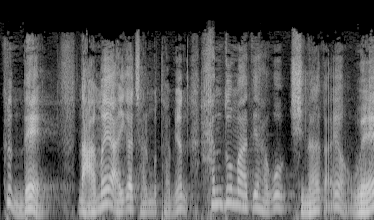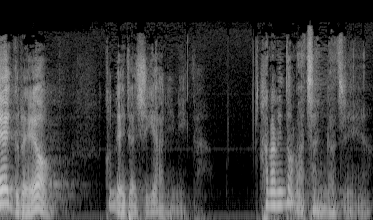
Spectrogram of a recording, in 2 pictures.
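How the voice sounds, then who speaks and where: A middle-aged pastor delivers a dawn prayer sermon in a husky, medium-pitched voice with vocal fry, very animated but at a moderate pace. He uses call-and-response, getting the congregation to repeat after him, and acts out the quoted voices of children and parents.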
